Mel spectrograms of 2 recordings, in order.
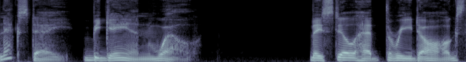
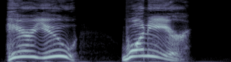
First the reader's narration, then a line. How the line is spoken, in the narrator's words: Henry shouted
